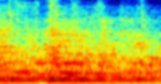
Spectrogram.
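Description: Live band playing an instrumental gap between sung lines: strummed guitar over steady held notes.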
